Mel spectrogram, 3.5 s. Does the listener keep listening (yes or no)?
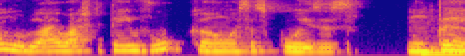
no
